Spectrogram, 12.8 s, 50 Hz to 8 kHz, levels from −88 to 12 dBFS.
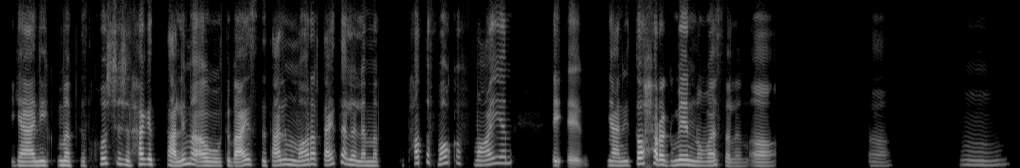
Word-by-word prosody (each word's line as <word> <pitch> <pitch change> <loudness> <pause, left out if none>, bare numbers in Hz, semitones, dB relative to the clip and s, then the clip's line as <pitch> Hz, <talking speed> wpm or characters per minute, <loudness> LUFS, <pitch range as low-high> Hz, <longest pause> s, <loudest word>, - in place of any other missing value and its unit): يعني 185 +1 +3
ك - - -25
ما 200 0 +4
بتتخشش 245 +7 -5
الحاجة 245 +5 +3
تتعلمها 230 +1 +2
أو 180 -1 +3
تبقى 175 -1 +2
عايز 230 +6 +3
تتعلم 200 +2 -1
المهارة 210 +4 +2
بتاعتها، 250 +6 -1
الّا 230 -3 -1
لمّا 185 0 -3
ب - - -18 0.2
تتحط 280 - -4
في 255 -7 -7
موقف 290 +1 -3
معيّن 250 +8 -2 0.5
آآ، 395 - 0
آآ، 445 -1 -4 0.2
يعني 190 -1 0
تُحرج 225 -1 +3
منُّه 205 -3 +2
مثلًا، 170 -4 -6
آه. 170 0 -5 1.2
آه. 175 0 -19 0.9
إمم. 210 +1 -17
205 Hz, 130 wpm, -25 LUFS, 185-240 Hz, 1.2 s, ما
